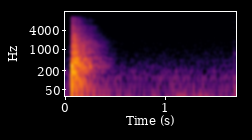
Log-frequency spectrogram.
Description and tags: Bells on my front door, closing the door, and me hitting various objects in the kitchen.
